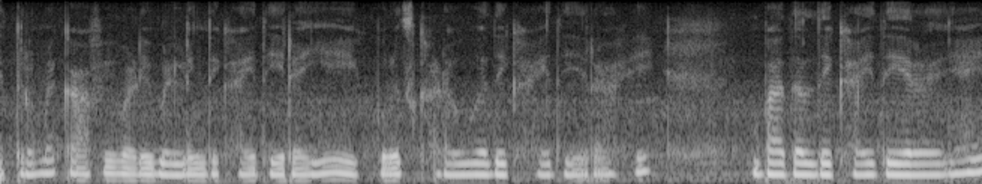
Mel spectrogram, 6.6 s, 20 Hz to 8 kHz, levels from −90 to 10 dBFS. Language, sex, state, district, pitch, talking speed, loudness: Kumaoni, female, Uttarakhand, Tehri Garhwal, 180 Hz, 200 wpm, -14 LUFS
